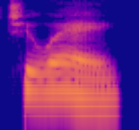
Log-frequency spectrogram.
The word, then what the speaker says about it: Chu: associated with the lungs Chu pronounced like chewe with a forceful exhale which is associated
